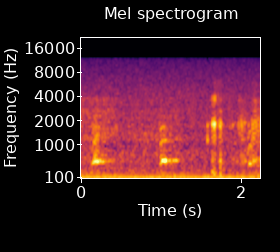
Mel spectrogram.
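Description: A wounded man's short pained whimpers and gasping breaths, three brief ones, after being shot in a gunfight, over the steady low hum of the old radio recording.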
